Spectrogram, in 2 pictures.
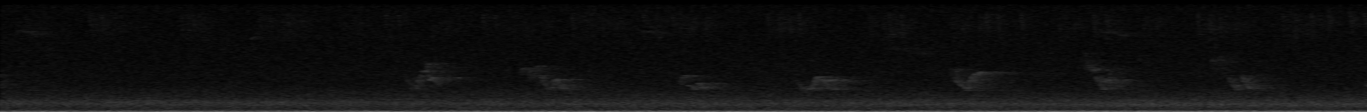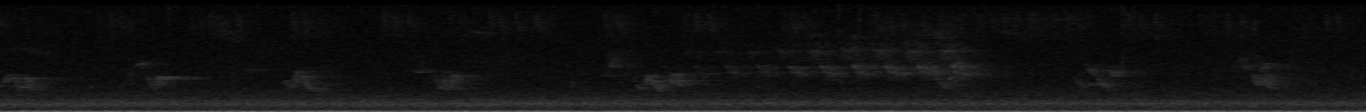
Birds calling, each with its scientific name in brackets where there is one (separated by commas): Ovenbird (Seiurus aurocapilla), Red-eyed Vireo (Vireo olivaceus)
